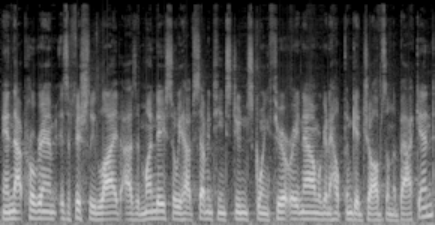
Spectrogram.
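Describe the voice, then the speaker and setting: A man at a medium pitch and a very fast pace, with fairly even intonation and noticeable background noise. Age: 20s. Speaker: marketing agency founder. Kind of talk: guest talk to university class. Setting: university classroom. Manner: casual.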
